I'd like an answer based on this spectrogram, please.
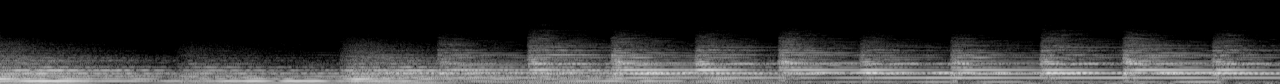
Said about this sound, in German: Die Petersglocke des Kölner Doms, die größte freischwingende Glocke der Welt. Sie wiegt 24.000 Kilo. Deshalb auch der dicke Peter genannt. Oder Kölsch, der Decke Pitter.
